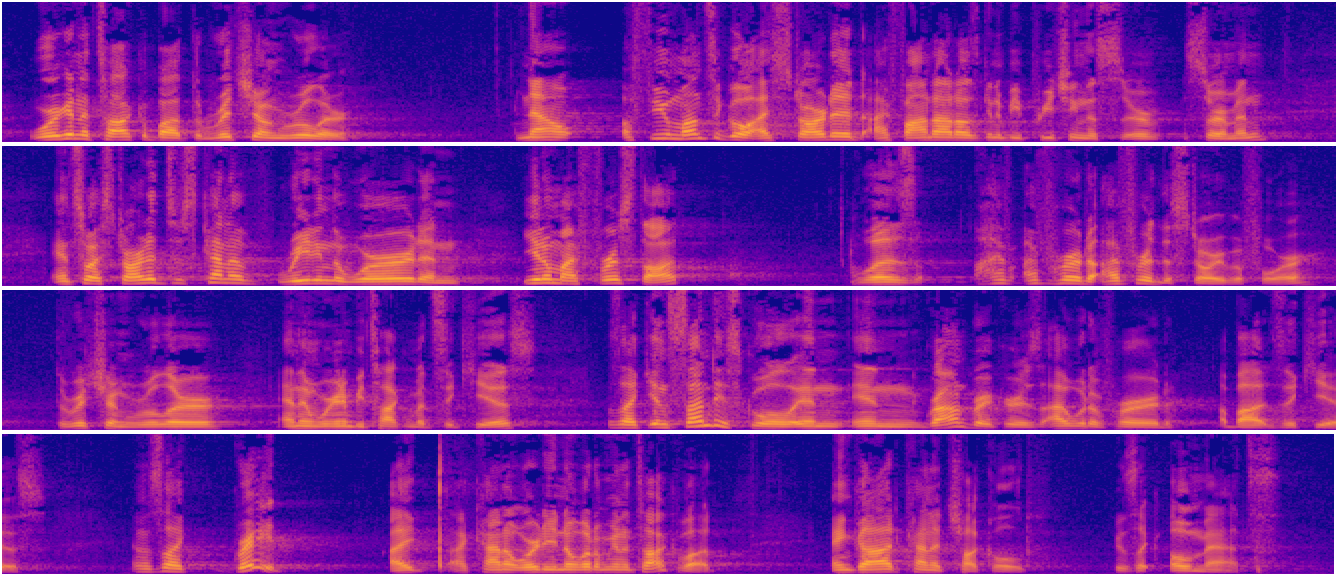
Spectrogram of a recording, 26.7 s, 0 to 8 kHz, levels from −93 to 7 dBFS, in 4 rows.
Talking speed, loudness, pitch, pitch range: 245 wpm, -21 LUFS, 155 Hz, 130-190 Hz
